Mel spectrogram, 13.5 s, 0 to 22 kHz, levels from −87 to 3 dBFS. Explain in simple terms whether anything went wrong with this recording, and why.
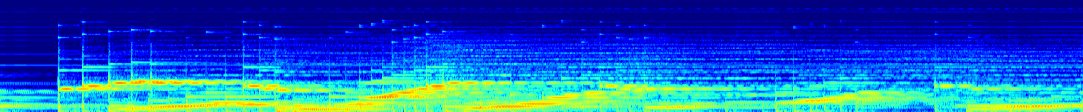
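A faint, steady whine runs underneath the sound for the whole clip. This is USB whine. The computer's USB connection draws power in bursts a thousand times a second. That leaks into the audio as a fixed tone at 1 kHz, loudest at 2 kHz.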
